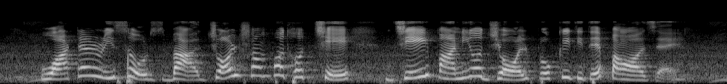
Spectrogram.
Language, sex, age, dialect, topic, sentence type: Bengali, female, 36-40, Standard Colloquial, agriculture, statement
